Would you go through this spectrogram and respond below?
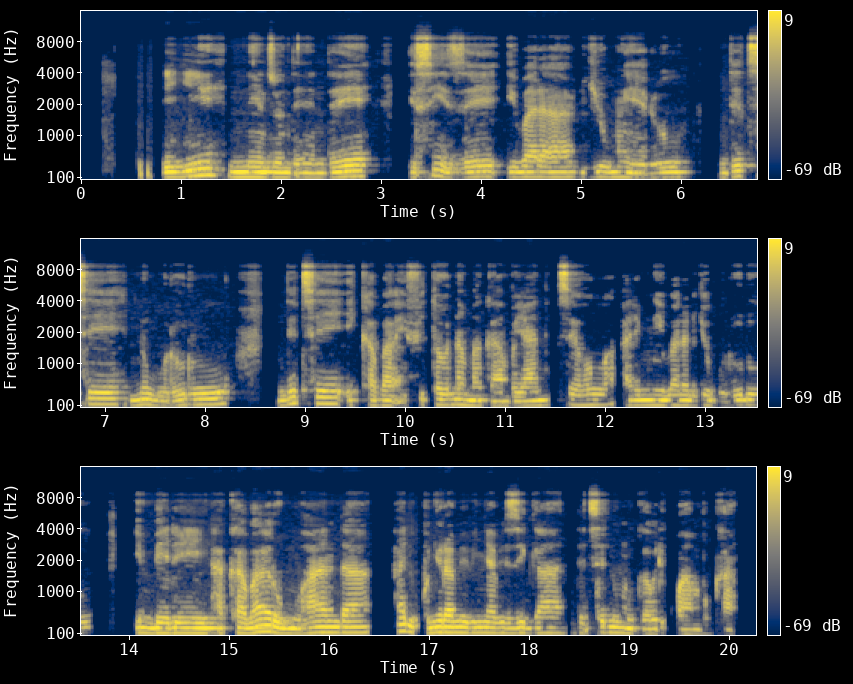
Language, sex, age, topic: Kinyarwanda, male, 18-24, finance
